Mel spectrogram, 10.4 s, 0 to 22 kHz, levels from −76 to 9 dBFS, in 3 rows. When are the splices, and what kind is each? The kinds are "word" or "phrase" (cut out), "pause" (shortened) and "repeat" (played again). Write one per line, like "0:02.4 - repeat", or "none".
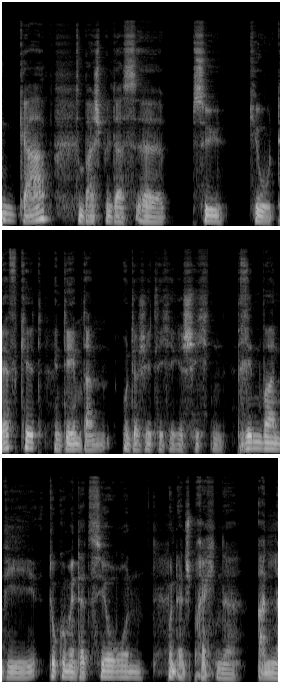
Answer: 0:04.0 - pause
0:04.5 - word
0:06.3 - pause

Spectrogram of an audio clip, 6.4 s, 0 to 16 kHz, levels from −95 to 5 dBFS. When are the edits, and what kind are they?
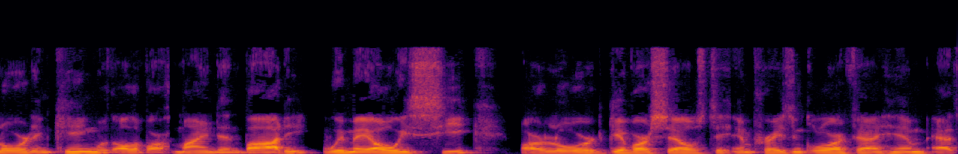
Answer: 0:01.1 - word
0:02.2 - word
0:04.9 - word

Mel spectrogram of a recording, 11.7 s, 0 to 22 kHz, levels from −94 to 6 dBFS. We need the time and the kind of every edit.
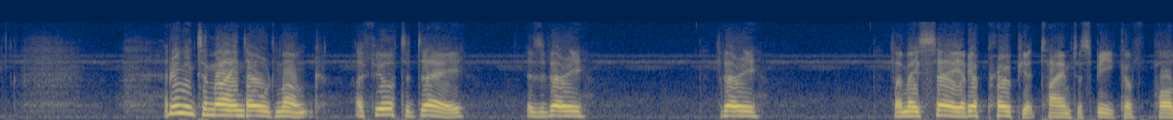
0:01.7 - word
0:02.4 - word
0:04.0 - word
0:07.2 - repeat
0:09.7 - word

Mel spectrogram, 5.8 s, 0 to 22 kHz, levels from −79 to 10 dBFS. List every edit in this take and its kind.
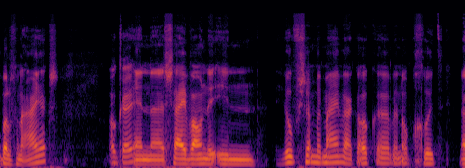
none

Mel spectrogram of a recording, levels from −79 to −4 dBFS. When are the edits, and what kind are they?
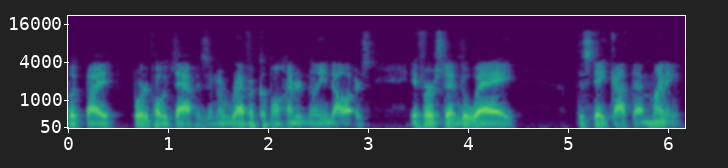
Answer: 0:01.0 - word
0:03.9 - word

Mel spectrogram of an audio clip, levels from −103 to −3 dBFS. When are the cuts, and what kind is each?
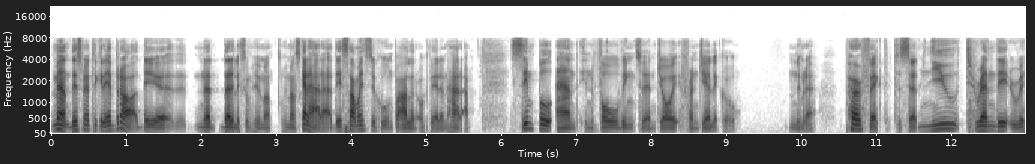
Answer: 0:01.2 - word
0:02.4 - word
0:02.9 - word
0:03.3 - word
0:04.8 - word
0:06.7 - word
0:07.8 - word
0:10.0 - word
0:11.6 - word

